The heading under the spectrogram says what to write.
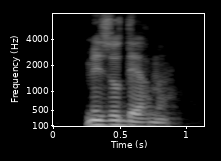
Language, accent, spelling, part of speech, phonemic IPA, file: French, France, mésoderme, noun, /me.zɔ.dɛʁm/, LL-Q150 (fra)-mésoderme.wav
- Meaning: mesoderm (tissue produced by gastrulation)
